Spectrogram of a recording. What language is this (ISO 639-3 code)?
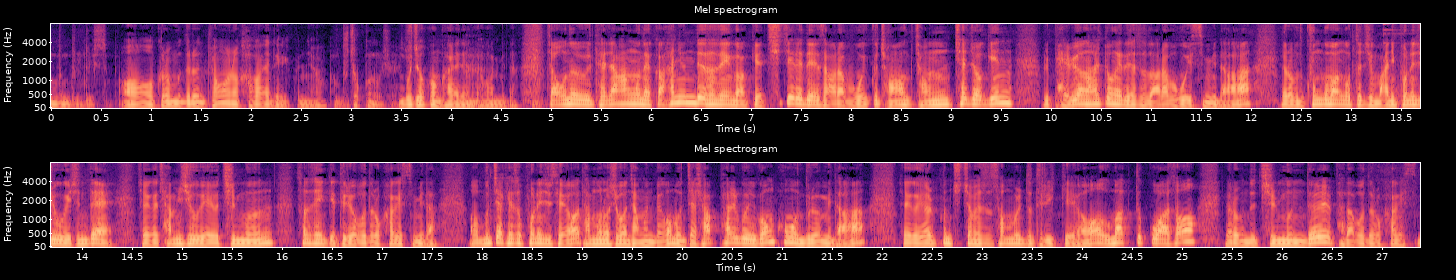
kor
